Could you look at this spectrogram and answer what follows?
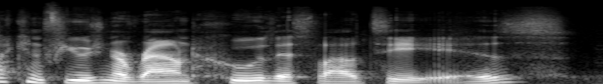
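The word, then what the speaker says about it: Laozi: Century BCE yeah the the old writing system would have you say his name as Lau okay um we've abandoned that and we're now going with loudy all right um yay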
